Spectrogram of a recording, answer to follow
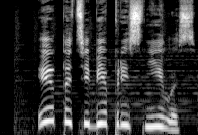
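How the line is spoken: Said laughing. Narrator (Russian): он сказал мне, смеясь

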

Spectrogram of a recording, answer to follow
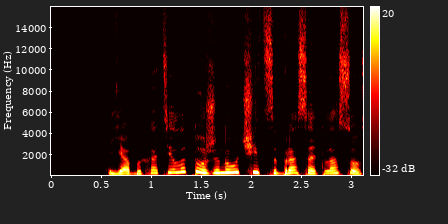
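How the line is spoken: Plain. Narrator (Russian): сказала молодая креолка

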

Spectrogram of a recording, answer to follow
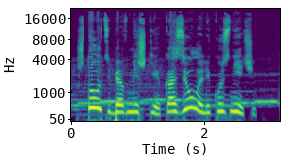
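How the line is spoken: Loud pleased laughter. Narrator (Russian): он громко расхохотался, довольный своей шуткой

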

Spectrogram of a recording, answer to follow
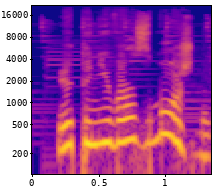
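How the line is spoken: Exclamation. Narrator (Russian): воскликнула она

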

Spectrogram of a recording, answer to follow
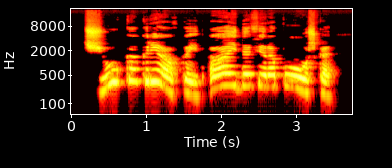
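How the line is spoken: Admiring whispers. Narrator (Russian): восхищенно перешептывались они

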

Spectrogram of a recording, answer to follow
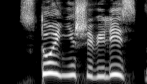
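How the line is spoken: Shout. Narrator (Russian): закричал Мартин

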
